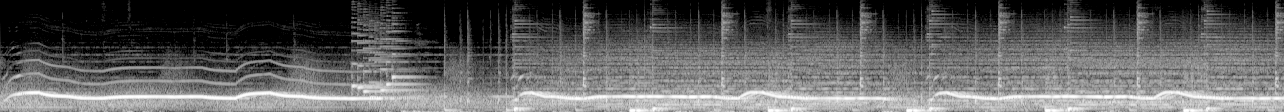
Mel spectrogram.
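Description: Howling stone in Zelda: Twilight Princess, a wavering wolf-like howl melody that loops with rising and falling pitch, soon joined by game music with steady drums and layered tones.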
